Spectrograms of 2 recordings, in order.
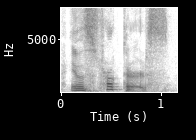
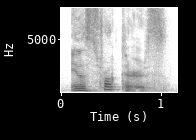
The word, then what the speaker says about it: instructors: 여기에 강세가 오기 때문에 제가 읽으면 따라해 보실게요. instructors. 한 번 더요. instructors.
